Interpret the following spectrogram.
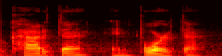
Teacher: In the words porta, porta, or carta, which means door and letter that follow, you can use your belly to push air out of your mouth as you say the H. It's a breathy H, not a guttural sound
